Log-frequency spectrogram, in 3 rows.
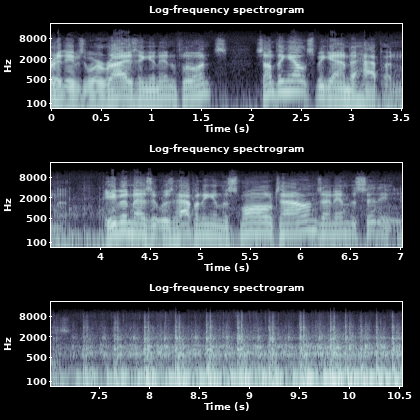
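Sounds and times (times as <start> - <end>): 
speech: 0.0 - 7.7
tractor engine idling: 2.4 - 10.5.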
